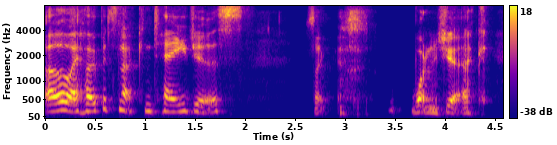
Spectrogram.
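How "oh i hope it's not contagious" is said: put-on teasing, light, jokey aside. Retelling what a man at an event said to the speaker, imitating his joking voice. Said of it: "says in a joking voice".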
